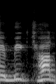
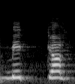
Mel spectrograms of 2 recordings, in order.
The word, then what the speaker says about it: บิ๊กจ๊อด: นะ ครับ ไม่ ใช่ บิ๊กช็อต นะ ครับ อ่า ไม่ ใช่ บิ๊กช็อต นะ ครับ อ่า บิ๊กจ๊อด เลย เห็น มั้ย อ่า อัน ข้าง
